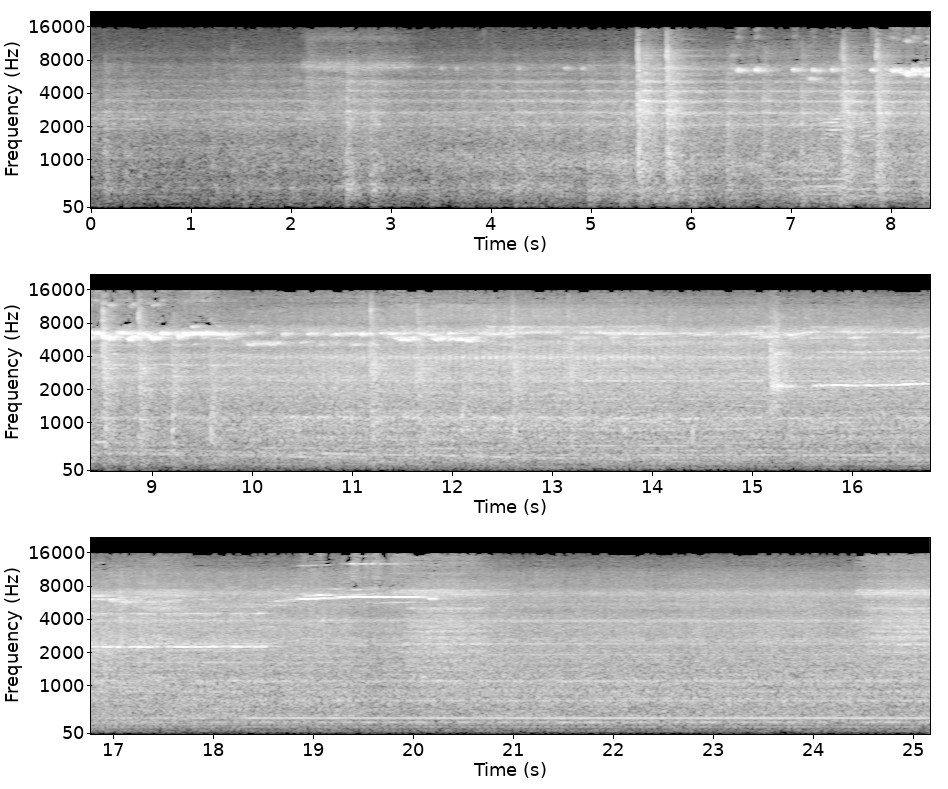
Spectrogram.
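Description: A yellow electric multiple unit pulls into the platform. Its wheels clack over rail joints, and its brakes squeal in thin high tones as it slows. Once it has stopped, a steady hum from the standing train continues.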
